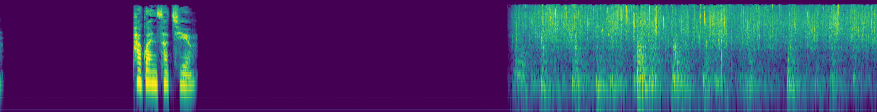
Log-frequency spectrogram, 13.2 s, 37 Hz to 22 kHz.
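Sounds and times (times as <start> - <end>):
speech: 2.0 - 3.0
vegetables stir-frying in a hot frying pan: 7.6 - 13.1.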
